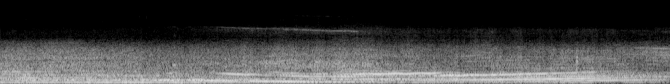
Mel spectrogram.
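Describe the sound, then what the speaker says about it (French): Ferrari and Porsche GT race cars battling for position at the Magny-Cours circuit, engines roaring loud and steady with rising and falling pitch as they pass, no talk. "la bataille est intense entre la Ferrari d'Alexis Berthet et la Porsche de Yann Penn pour la deuxième place"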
